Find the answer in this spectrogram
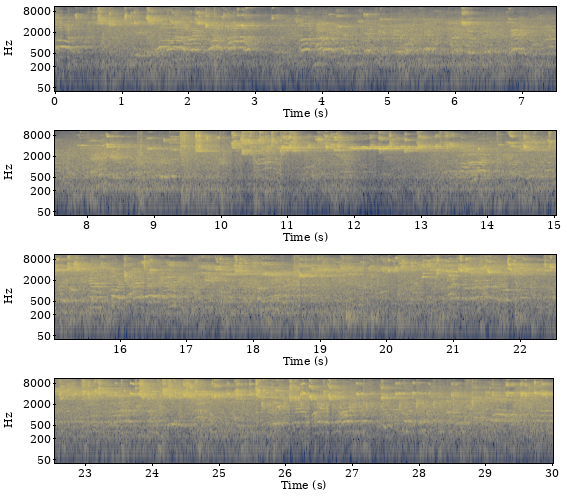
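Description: Live basketball game sounds in a large gym: the ball dribbling on the hardwood floor, mixed with indistinct players' voices and calls. A brief high squeak comes about twelve seconds in.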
